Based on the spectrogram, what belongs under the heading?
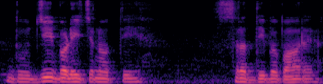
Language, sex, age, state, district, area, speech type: Punjabi, male, 45-60, Punjab, Jalandhar, urban, spontaneous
